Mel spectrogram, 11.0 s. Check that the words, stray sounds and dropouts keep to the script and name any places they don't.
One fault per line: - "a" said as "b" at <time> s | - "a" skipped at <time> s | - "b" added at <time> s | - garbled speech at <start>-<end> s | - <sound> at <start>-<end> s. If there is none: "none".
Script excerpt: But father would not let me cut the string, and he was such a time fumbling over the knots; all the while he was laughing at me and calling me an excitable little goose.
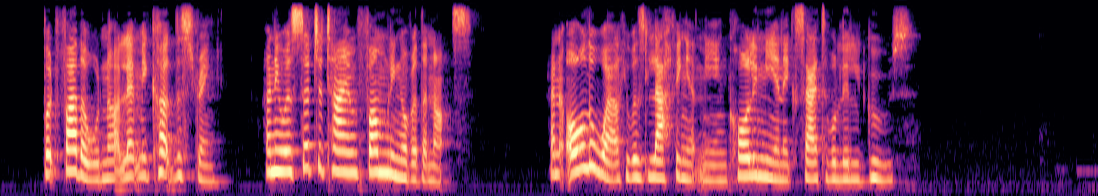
- "and" added at 5.5 s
